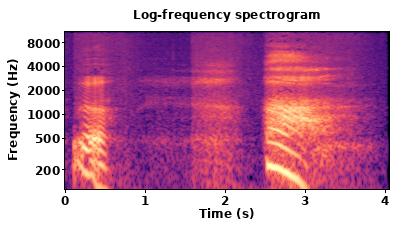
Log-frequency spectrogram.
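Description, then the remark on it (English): A person imitates a yawn: two drawn-out, voiced, breathy sighs with a falling pitch, separated by a quieter exhale. “He starts yawning.”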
